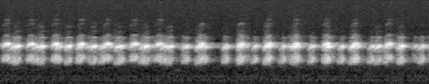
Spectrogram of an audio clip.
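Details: Forest pond chorus of tree frogs at night in mid April, north-east Italy: quick, grating croaks pulsing nearly four times a second, uneven and overlapping, forming a dense, vibrating chorus.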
